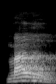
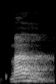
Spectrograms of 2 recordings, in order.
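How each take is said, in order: Both takes have the same delivery.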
